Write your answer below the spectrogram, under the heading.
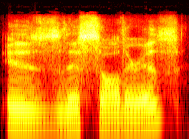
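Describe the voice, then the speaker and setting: A woman's voice: rumbling low, fairly even intonation, takes it slowly, pushed and bright, no room sound, full character voice. A performer playing a wry, sardonic young male space traveller who turns sarcastic and wheedling in a radio play.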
